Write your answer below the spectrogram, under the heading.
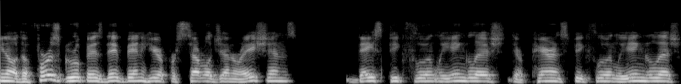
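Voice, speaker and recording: A man's fairly high, dark and mellow voice in a Macedonian accent, at a moderate pace with ordinary pitch variation. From North America, Macedonian immigrant family. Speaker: company co-founder. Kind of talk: business talk with consecutive interpretation. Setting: online call.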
